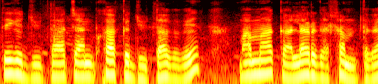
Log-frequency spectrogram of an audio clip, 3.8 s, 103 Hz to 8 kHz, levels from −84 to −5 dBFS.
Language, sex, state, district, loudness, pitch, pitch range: Wancho, male, Arunachal Pradesh, Longding, -17 LUFS, 150 Hz, 140-165 Hz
